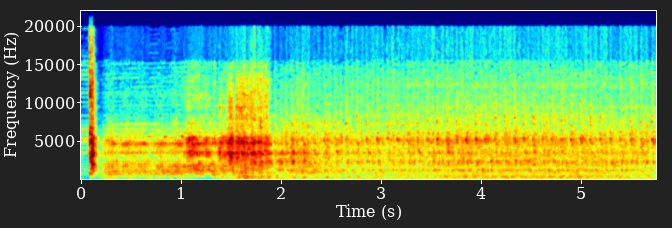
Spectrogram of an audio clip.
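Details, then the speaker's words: 1971 crew cab truck, warm after a 40-minute drive, ran perfectly then suddenly began running badly; cranks and catches into an uneven, lumpy, stumbling idle as if one cylinder is dead; cause unknown, possible misfire. "So, as you can hear out of our uh on our idle circuit, it kind of sounds like it has a dead hole. I don't really know why."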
